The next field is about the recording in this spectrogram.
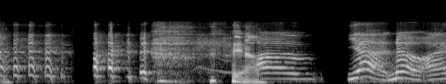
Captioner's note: laugh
